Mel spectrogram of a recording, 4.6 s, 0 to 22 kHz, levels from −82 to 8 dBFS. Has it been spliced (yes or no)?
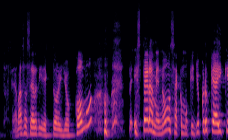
no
